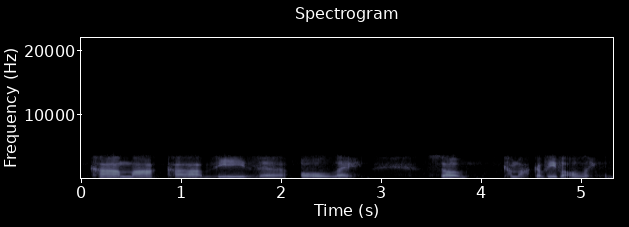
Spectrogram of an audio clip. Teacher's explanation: in Hawaiian, they sometimes have vowels next to one another, but there is a glottal stop or break between those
